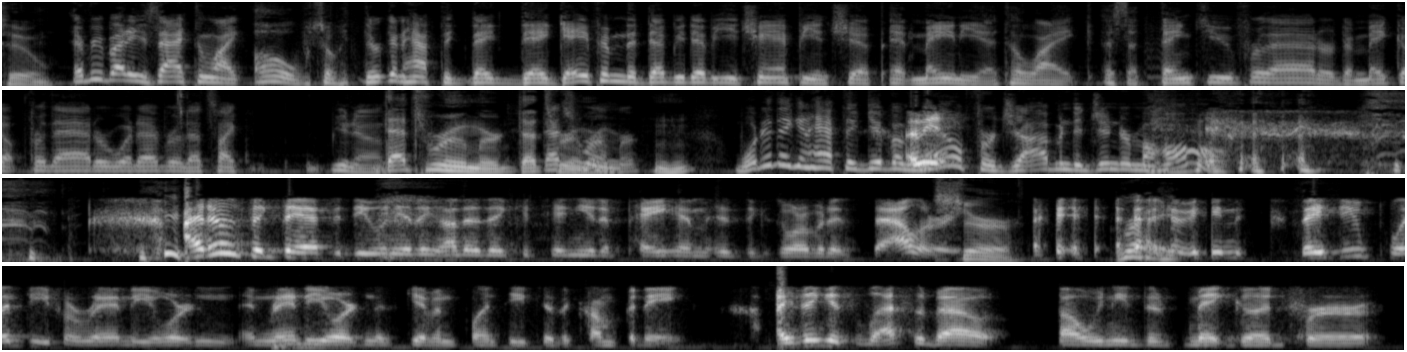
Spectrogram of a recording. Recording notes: the guys take your phone calls!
